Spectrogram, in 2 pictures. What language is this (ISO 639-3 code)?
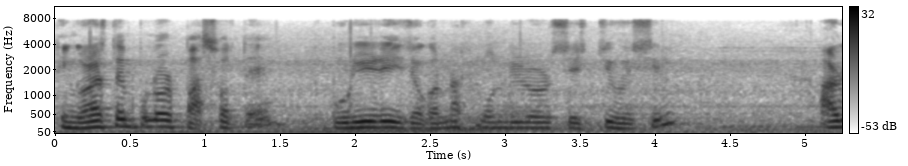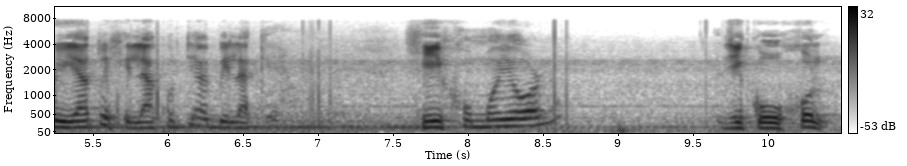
asm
